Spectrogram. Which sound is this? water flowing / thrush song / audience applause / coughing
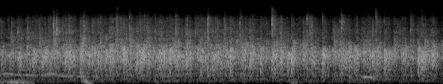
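audience applause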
